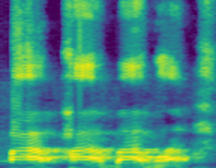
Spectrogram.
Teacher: ओष्ठ वाला देखो ओठ टच होंगे दोनों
